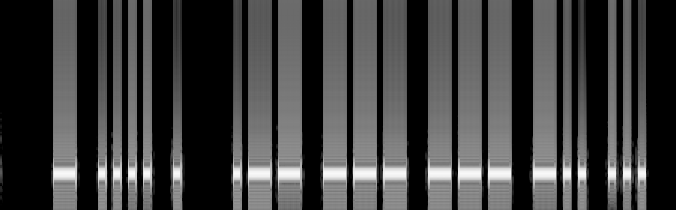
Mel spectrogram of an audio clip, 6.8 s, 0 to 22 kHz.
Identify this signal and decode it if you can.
Morse code, heard as a keyed tone, about 16 wpm, 700 Hz. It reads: THE WOODS
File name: CW-The-Big-Twoheaded-River-2-16WPM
